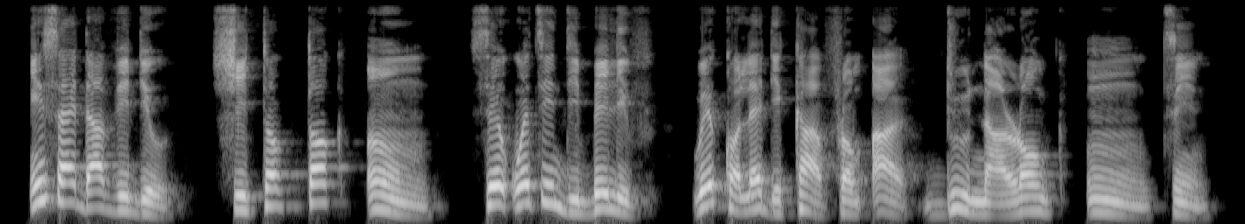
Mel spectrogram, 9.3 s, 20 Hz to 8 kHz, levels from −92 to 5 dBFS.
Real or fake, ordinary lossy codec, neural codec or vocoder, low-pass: real; none; none; 7.2 kHz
